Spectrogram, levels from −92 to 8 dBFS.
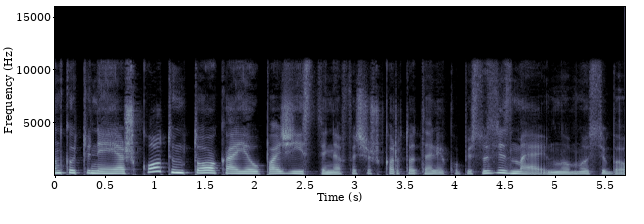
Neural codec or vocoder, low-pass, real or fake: codec, 24 kHz, 0.9 kbps, WavTokenizer, medium speech release version 1; 10.8 kHz; fake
